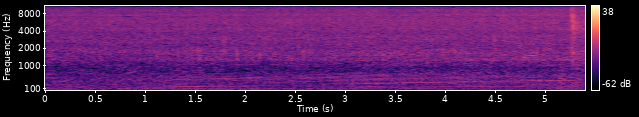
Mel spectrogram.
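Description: A motor vehicle's engine accelerating in the street, its pitch rising slowly and steadily over a few seconds, above a low traffic rumble.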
